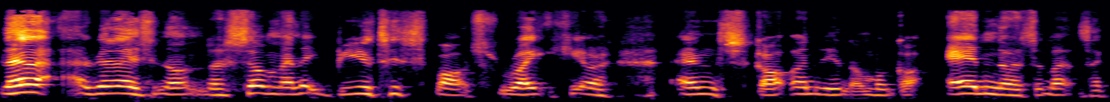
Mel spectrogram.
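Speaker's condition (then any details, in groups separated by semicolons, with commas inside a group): Cerebral palsy; visible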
